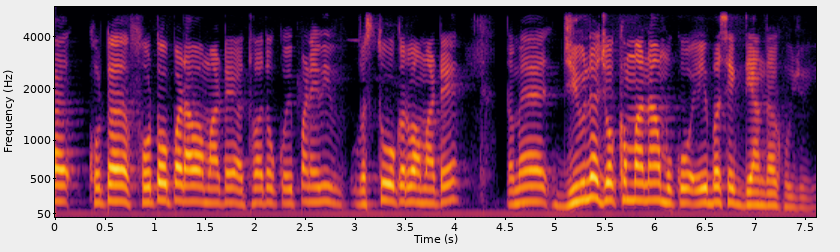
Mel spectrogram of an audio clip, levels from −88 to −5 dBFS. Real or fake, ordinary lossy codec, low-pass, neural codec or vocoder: real; none; 5.4 kHz; none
